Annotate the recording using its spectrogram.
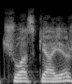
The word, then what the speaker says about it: churrascaria: une churrascaria, je le prononce bien. – Très bien, churrasco.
